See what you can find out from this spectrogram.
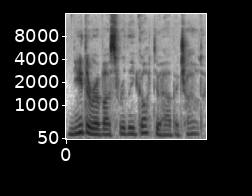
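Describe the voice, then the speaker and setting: A streamer voicing a brooding, wry, guarded young man in a soft, measured visual novel read-aloud. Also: medium pitch, breathy edge, natural voice. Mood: soft, earnest.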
